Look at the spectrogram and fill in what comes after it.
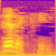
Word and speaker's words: Didache: And so, Webster says you pronounce it Didache. So, that's the way I'll pronounce it.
